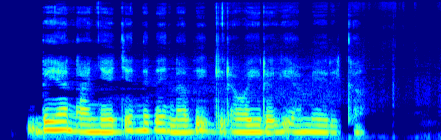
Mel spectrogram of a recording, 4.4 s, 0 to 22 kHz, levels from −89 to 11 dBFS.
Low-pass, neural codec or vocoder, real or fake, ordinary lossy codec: none; none; real; none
